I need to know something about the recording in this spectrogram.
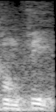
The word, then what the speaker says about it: confit: talked about corn feet c-o-n-f-i-t but it's pronounced comfy okay so anyway confit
